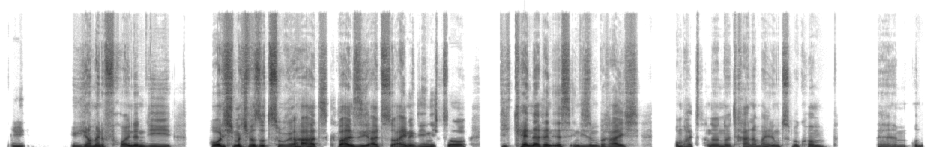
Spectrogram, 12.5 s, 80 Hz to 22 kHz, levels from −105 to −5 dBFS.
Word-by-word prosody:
Die 125 Hz, -1 st, -4 dB, 0.6 s
ja, 125 Hz, 0 st, 0 dB
meine 125 Hz, -1 st, +2 dB
Freundin, 140 Hz, +9 st, +1 dB
die 120 Hz, -3 st, -3 dB, 0.5 s
hole 145 Hz, +2 st, +8 dB
ich 140 Hz, +1 st, 0 dB
manchmal 140 Hz, 0 st, +4 dB
so 130 Hz, -1 st, +2 dB
zu 120 Hz, -2 st, -2 dB
Rat 150 Hz, +10 st, +1 dB
quasi 135 Hz, +3 st, +4 dB
als 110 Hz, 0 st, 0 dB
so -, -, -1 dB
eine, 120 Hz, 0 st, +1 dB
die 110 Hz, 0 st, -6 dB
nicht 115 Hz, -1 st, -4 dB
so 110 Hz, -2 st, +2 dB, 0.5 s
die 125 Hz, 0 st, -8 dB
Kennerin 145 Hz, +2 st, +4 dB
ist 145 Hz, +1 st, -1 dB
in 135 Hz, -, -5 dB
diesem 135 Hz, -1 st, -3 dB
Bereich, 135 Hz, +2 st, -2 dB, 0.4 s
um 105 Hz, +1 st, -5 dB
halt 115 Hz, -, -8 dB
so 110 Hz, -, -18 dB
'ne 105 Hz, -1 st, -2 dB
neutrale 110 Hz, +2 st, -6 dB
Meinung 105 Hz, +9 st, -5 dB
zu -, -, -10 dB
bekommen. 145 Hz, +5 st, -6 dB, 0.7 s
Ähm, 115 Hz, +1 st, -12 dB
und -, -, -8 dB
125 Hz, 165 wpm, -21 LUFS, 110-140 Hz, 0.7 s, hole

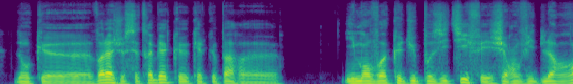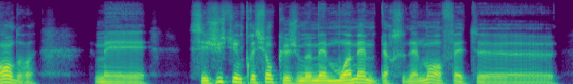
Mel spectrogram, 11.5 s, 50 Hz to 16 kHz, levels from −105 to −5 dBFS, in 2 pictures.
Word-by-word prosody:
donc, 90 Hz, 0 st, -4 dB
heu, 85 Hz, -1 st, -2 dB
voilà, 130 Hz, +2 st, +6 dB
je 105 Hz, -5 st, -3 dB
sais 90 Hz, +2 st, -6 dB
très 90 Hz, +7 st, 0 dB
bien 140 Hz, +4 st, +2 dB
que 100 Hz, -8 st, -3 dB
quelque 90 Hz, 0 st, -7 dB
part, 90 Hz, -2 st, -3 dB
heu, 75 Hz, -2 st, -8 dB, 0.7 s
ils 100 Hz, -, +1 dB
m'envoient 105 Hz, 0 st, +3 dB
que 110 Hz, -, -1 dB
du 105 Hz, +2 st, -2 dB
positif 105 Hz, +6 st, -3 dB
et 85 Hz, -, 0 dB
j'ai 85 Hz, +4 st, -2 dB
envie 95 Hz, 0 st, -4 dB
de 95 Hz, -, -6 dB
leur 100 Hz, -1 st, +1 dB
rendre, 100 Hz, -, +2 dB, 0.6 s
mais 85 Hz, -3 st, -2 dB, 0.4 s
c'est 110 Hz, -, 0 dB
juste 175 Hz, +6 st, -1 dB
une 160 Hz, -2 st, +6 dB
pression 145 Hz, +3 st, +2 dB
que 125 Hz, -4 st, -1 dB
je 105 Hz, 0 st, -1 dB
me 105 Hz, -1 st, +5 dB
mets 110 Hz, 0 st, +6 dB
moi-même, 120 Hz, +1 st, +5 dB
personnellement. 100 Hz, -, -1 dB
En -, -, +1 dB
fait, 85 Hz, -1 st, -4 dB
heu 80 Hz, -3 st, -6 dB
95 Hz, 190 wpm, -22 LUFS, 85-110 Hz, 0.7 s, voilà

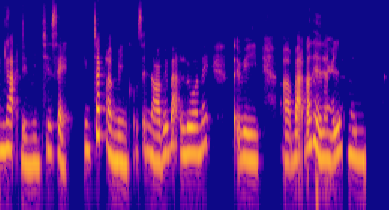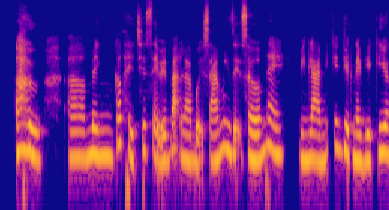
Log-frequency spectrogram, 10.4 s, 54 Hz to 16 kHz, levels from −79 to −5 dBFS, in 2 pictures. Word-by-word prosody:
ngại 275 Hz, 0 st, +3 dB
để 195 Hz, -, -2 dB
mình 185 Hz, 0 st, -2 dB
chia 265 Hz, +7 st, -7 dB
sẻ, 225 Hz, -6 st, -1 dB, 0.3 s
nhưng 275 Hz, -1 st, -3 dB
chắc 415 Hz, +6 st, +5 dB
là 260 Hz, -, +3 dB
mình 205 Hz, -3 st, +1 dB
cũng -, -, -21 dB
sẽ 280 Hz, +2 st, -9 dB
nói 205 Hz, -5 st, 0 dB
với 250 Hz, -, 0 dB
bạn -, -, -4 dB
luôn 250 Hz, 0 st, +3 dB
ấy. 310 Hz, +3 st, -7 dB, 0.3 s
Tại -, -, -5 dB
vì, 210 Hz, -2 st, +1 dB, 0.3 s
à, 205 Hz, -, -3 dB
bạn 220 Hz, +3 st, +2 dB
có -, -, +4 dB
thể 300 Hz, -10 st, +3 dB
thấy 215 Hz, -1 st, 0 dB
là 250 Hz, -, +3 dB
mình 225 Hz, -4 st, -2 dB, 0.7 s
ừ, 235 Hz, -4 st, +4 dB, 0.4 s
ờ, 225 Hz, -1 st, -2 dB
mình 235 Hz, 0 st, +2 dB
có 320 Hz, -, +2 dB
thể 225 Hz, -, -1 dB
chia 270 Hz, +6 st, -4 dB
sẻ 260 Hz, -2 st, -2 dB
với 205 Hz, -, +2 dB
bạn 220 Hz, -, 0 dB
là 210 Hz, -1 st, +1 dB
buổi 185 Hz, -3 st, -1 dB
sáng 210 Hz, +2 st, 0 dB
mình 280 Hz, -3 st, 0 dB
dậy 245 Hz, -, 0 dB
sớm 220 Hz, +1 st, +4 dB
nè 260 Hz, -5 st, 0 dB, 0.2 s
mình 215 Hz, 0 st, +1 dB
làm 205 Hz, -2 st, +2 dB
những 220 Hz, +4 st, -5 dB
cái 295 Hz, -1 st, -3 dB
việc 255 Hz, -4 st, +3 dB
này 210 Hz, -1 st, +3 dB
việc 210 Hz, -1 st, +1 dB
kia. 255 Hz, 0 st, +3 dB
230 Hz, 285 wpm, -23 LUFS, 210-260 Hz, 0.7 s, chắc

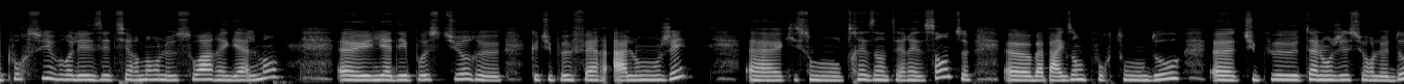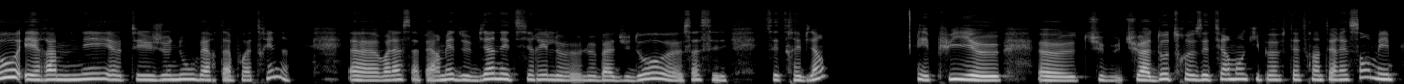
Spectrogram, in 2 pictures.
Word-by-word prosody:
heu, -, -, -2 dB
poursuivre 240 Hz, 0 st, -3 dB
les 210 Hz, 0 st, +1 dB
étirements 215 Hz, +1 st, -1 dB
le 205 Hz, -2 st, 0 dB
soir 230 Hz, +2 st, +1 dB
également, 205 Hz, -, -1 dB, 0.6 s
heu, 205 Hz, -1 st, +4 dB
il 200 Hz, -, +2 dB
y 210 Hz, -, +4 dB
a 200 Hz, -, +3 dB
des 205 Hz, +1 st, +1 dB
postures, 220 Hz, +3 st, -3 dB
heu, 190 Hz, -3 st, -1 dB, 0.3 s
que -, -, -3 dB
tu 210 Hz, +1 st, -5 dB
peux 210 Hz, +1 st, -1 dB
faire 205 Hz, 0 st, -1 dB
allongé, 210 Hz, -, +1 dB, 0.6 s
heu, 195 Hz, -1 st, +2 dB
qui 200 Hz, +3 st, -12 dB
sont 200 Hz, -3 st, -2 dB
très 220 Hz, -2 st, -2 dB
intéressantes, 205 Hz, -, -1 dB, 0.4 s
heu, 195 Hz, -1 st, +4 dB
bah, 190 Hz, 0 st, +2 dB
par 190 Hz, -, +3 dB
exemple 210 Hz, +3 st, 0 dB
pour 205 Hz, -3 st, -7 dB
ton 205 Hz, -2 st, -2 dB
dos, 240 Hz, +8 st, +1 dB, 0.3 s
heu, 200 Hz, -1 st, +4 dB
tu 210 Hz, +2 st, -4 dB
peux 210 Hz, 0 st, +1 dB
t'allonger 210 Hz, -1 st, +2 dB
sur 210 Hz, -1 st, -3 dB
le 190 Hz, -1 st, 0 dB
dos 300 Hz, -, +4 dB
et 220 Hz, -1 st, +4 dB
ramener, 225 Hz, +3 st, +3 dB
heu, 205 Hz, -, -2 dB
tes 210 Hz, +1 st, -1 dB
genoux 220 Hz, +3 st, +2 dB
vers 205 Hz, -3 st, 0 dB
ta -, -, -1 dB
poitrine, 210 Hz, -, -5 dB, 0.6 s
heu, 190 Hz, -2 st, +2 dB
voilà. 200 Hz, +3 st, +1 dB
Ça 220 Hz, -2 st, -6 dB
permet 215 Hz, +3 st, +1 dB
de 205 Hz, -1 st, +1 dB
bien 240 Hz, +7 st, +2 dB
étirer 225 Hz, -2 st, 0 dB
le 205 Hz, -3 st, -1 dB
le 195 Hz, 0 st, -2 dB
bas 190 Hz, 0 st, -1 dB
du 180 Hz, +1 st, -6 dB
dos, 250 Hz, +9 st, +2 dB
heu, 200 Hz, -4 st, 0 dB
ça 220 Hz, -, -3 dB
c'est 200 Hz, -3 st, -5 dB, 0.3 s
c'est 210 Hz, -2 st, -5 dB
très 200 Hz, -2 st, -1 dB
bien 225 Hz, -, -1 dB, 0.9 s
et 210 Hz, -5 st, +1 dB
puis, 230 Hz, +2 st, +4 dB
heu 190 Hz, -2 st, +7 dB, 0.4 s
heu, 180 Hz, -2 st, +3 dB
tu 200 Hz, +3 st, -6 dB
b 180 Hz, -1 st, -7 dB
tu 215 Hz, -, -3 dB
as 195 Hz, -2 st, +5 dB
d'autres 225 Hz, 0 st, 0 dB
étirements 235 Hz, +3 st, +2 dB
qui 235 Hz, 0 st, -6 dB
peuvent 210 Hz, 0 st, -3 dB
être 215 Hz, 0 st, -4 dB
intéressants. 220 Hz, +8 st, -1 dB
Mais 250 Hz, -6 st, +3 dB
210 Hz, 170 wpm, -23 LUFS, 200-225 Hz, 0.9 s, heu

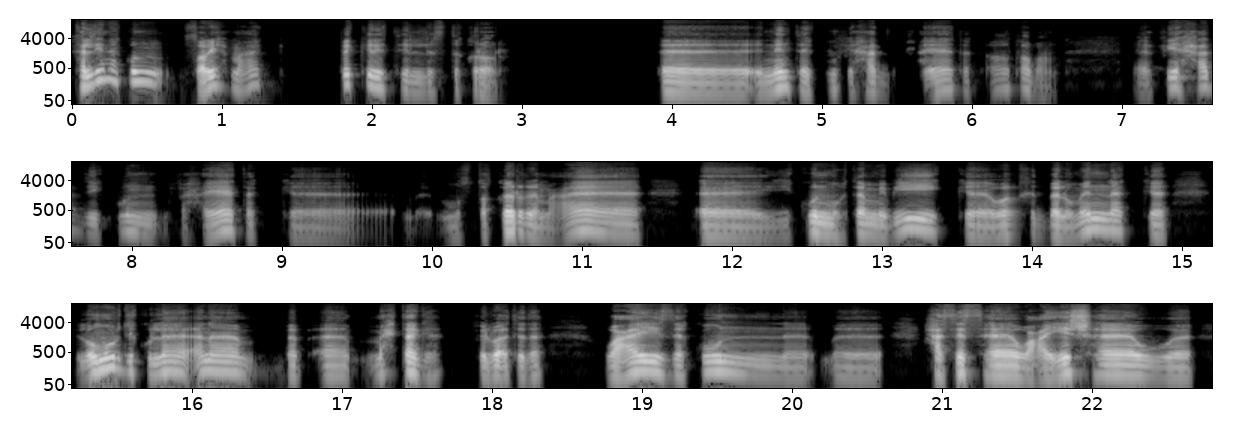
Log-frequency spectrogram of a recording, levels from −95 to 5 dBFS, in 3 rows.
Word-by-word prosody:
خلّيني 215 Hz, +2 st, +3 dB
أكون 200 Hz, -3 st, 0 dB
صريح 140 Hz, -2 st, +3 dB
معاك، 150 Hz, +6 st, -10 dB, 0.5 s
فكرة 150 Hz, -6 st, 0 dB
الإستقرار، 95 Hz, -3 st, -10 dB, 1.1 s
آآ 90 Hz, -3 st, 0 dB
إن 95 Hz, +7 st, -3 dB
أنت 130 Hz, 0 st, +1 dB
يكون -, -, -9 dB
في -, -, -18 dB
حَد -, -, -7 dB
في -, -, -33 dB
حياتك، 115 Hz, 0 st, -7 dB
آه 115 Hz, +2 st, -17 dB
طبعًا، -, -, -14 dB, 0.7 s
في 135 Hz, 0 st, -3 dB
حَد 130 Hz, -6 st, -5 dB
يكون 100 Hz, 0 st, -13 dB
في -, -, -27 dB
حياتك 125 Hz, -1 st, -4 dB, 1.2 s
مستقر 115 Hz, -6 st, 0 dB
معاه، 100 Hz, -, -2 dB, 0.4 s
آآ 80 Hz, -2 st, -2 dB
يكون 85 Hz, +8 st, -2 dB
مهتم 95 Hz, -2 st, -3 dB
بيك، 125 Hz, 0 st, -1 dB
وأخد 90 Hz, +3 st, -5 dB
باله 80 Hz, -2 st, 0 dB
منّك، 120 Hz, -7 st, -2 dB, 0.3 s
الأمور 165 Hz, +7 st, +6 dB
دي 130 Hz, -4 st, -6 dB
كلّها 130 Hz, +1 st, 0 dB
أنا 130 Hz, -5 st, +1 dB, 0.2 s
بابقى 100 Hz, 0 st, -7 dB
محتاجها -, -, +2 dB, 0.2 s
في -, -, -3 dB
الوقت -, -, +3 dB
ده، -, -, -5 dB, 0.4 s
وعايز 125 Hz, -4 st, +6 dB
أكون 110 Hz, -7 st, -3 dB, 0.3 s
آآ 85 Hz, -2 st, -11 dB, 0.3 s
حاسسها، 100 Hz, -1 st, +4 dB
وعايشها، 105 Hz, +4 st, +6 dB
و 90 Hz, -3 st, 0 dB
105 Hz, 120 wpm, -25 LUFS, 90-130 Hz, 1.2 s, الأمور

